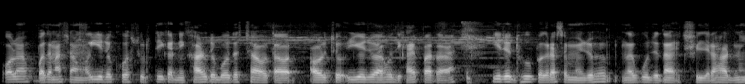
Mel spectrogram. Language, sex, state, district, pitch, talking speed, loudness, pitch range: Hindi, male, Bihar, Begusarai, 110 Hz, 195 wpm, -21 LUFS, 105-115 Hz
